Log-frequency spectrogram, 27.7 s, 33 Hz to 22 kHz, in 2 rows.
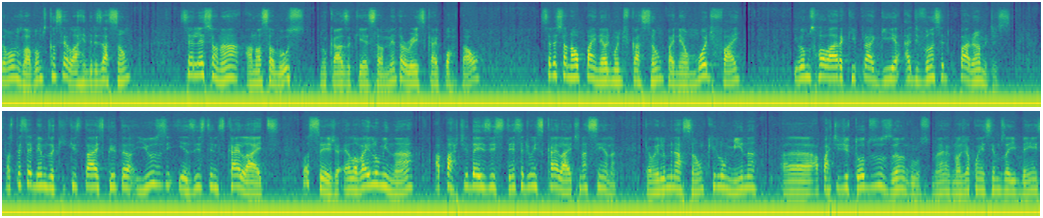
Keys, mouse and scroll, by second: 1.1 click, 3.6 drag, 4.0 middle click, 4.2 scroll down 1, 5.2 click, 5.9 middle click, 6.0 scroll up 1, 8.9 click, 13.1 click.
